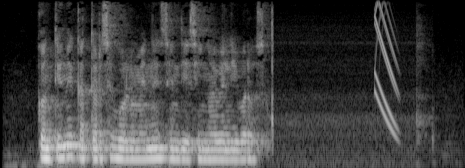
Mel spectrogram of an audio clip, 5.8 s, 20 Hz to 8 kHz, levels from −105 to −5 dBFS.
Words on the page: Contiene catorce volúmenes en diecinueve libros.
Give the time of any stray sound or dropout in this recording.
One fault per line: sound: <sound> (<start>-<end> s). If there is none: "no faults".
sound: chirp (4.7-5.0 s)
